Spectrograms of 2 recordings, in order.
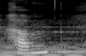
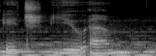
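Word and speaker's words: Ham: the throat chakra is hum it's spelled h-a-m but pronounced h-u-m chanting this Mantra activates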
